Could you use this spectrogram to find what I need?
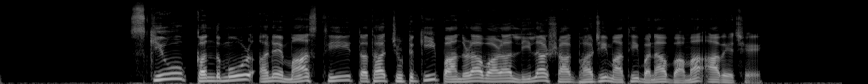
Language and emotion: Gujarati, neutral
